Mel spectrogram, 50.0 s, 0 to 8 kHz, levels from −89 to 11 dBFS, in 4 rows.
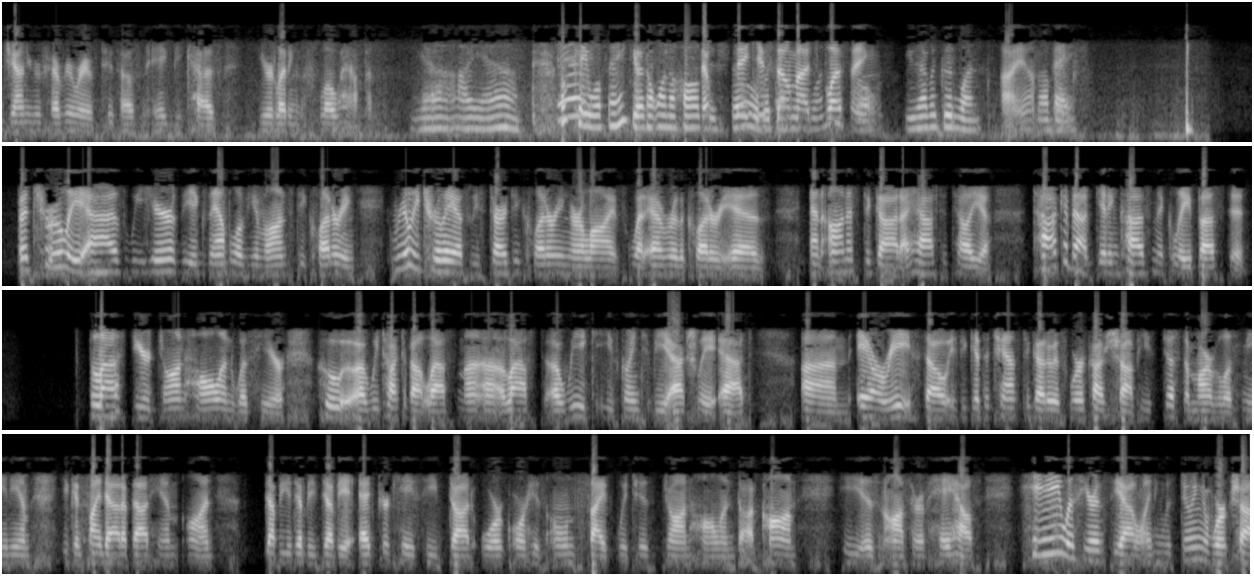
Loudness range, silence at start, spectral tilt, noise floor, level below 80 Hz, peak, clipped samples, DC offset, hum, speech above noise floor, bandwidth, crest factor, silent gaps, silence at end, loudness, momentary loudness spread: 5 LU; 0.05 s; -4.5 dB/octave; -79 dBFS; -52 dBFS; 0 dBFS; 0.3%; under 0.1%; none; 64 dB; 8 kHz; 14 dB; none; 0 s; -14 LUFS; 11 LU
